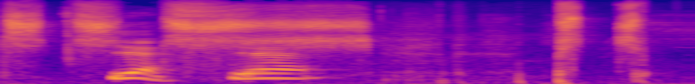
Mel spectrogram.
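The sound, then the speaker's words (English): A voice imitates the shrill, distorted hi-hats of a track with a run of hissy "tss" bursts, two of them carrying pitched vocal tones, followed by short sharp ticks, loud and harsh in the treble. “I'm hoping I'm getting some distortion on my mic just to kind of illustrate it.”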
